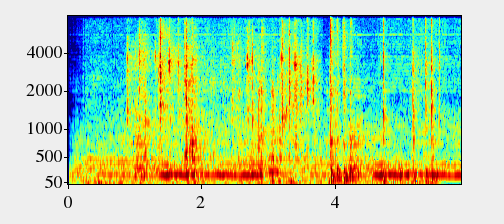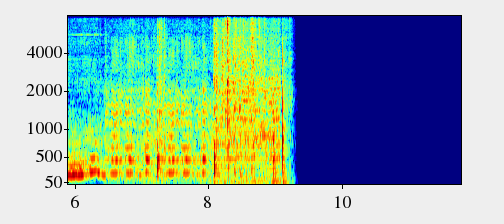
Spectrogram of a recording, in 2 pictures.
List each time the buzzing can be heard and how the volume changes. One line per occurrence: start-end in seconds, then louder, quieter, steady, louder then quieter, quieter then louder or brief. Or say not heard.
0.0-9.1 steady.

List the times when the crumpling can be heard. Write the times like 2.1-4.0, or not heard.
2.1-4.0, 8.1-9.2.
